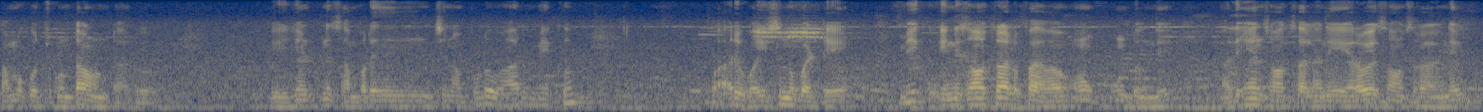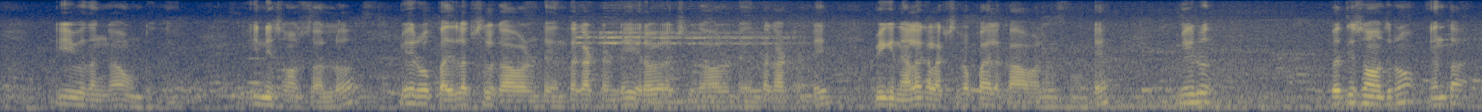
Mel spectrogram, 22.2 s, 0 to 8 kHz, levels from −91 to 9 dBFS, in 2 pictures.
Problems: constant background noise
